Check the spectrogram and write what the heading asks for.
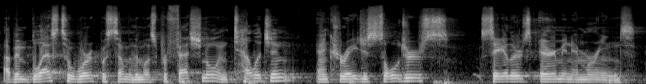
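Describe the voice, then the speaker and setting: A man's voice: mid-range voice, moderate pace. A man in his thirties from Florida, an army officer giving an earnest ceremonial keynote speech with frequent fillers.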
